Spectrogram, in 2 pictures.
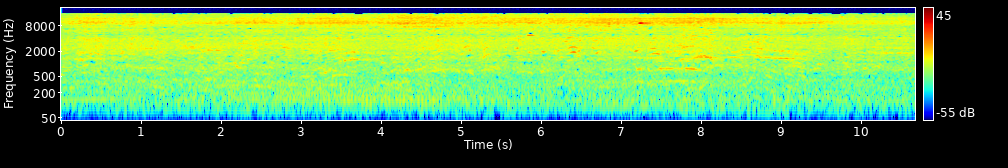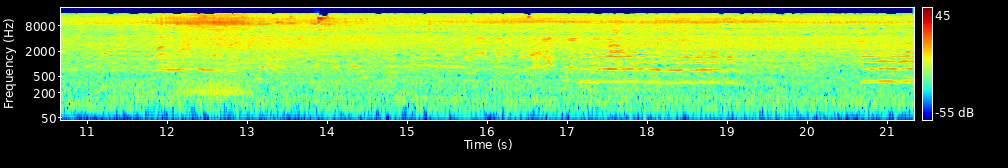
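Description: A crowd of people chatters along the roadside outdoors.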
